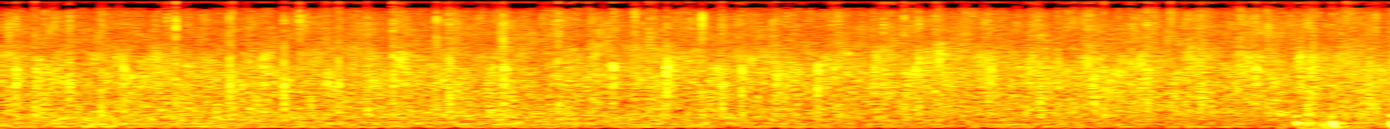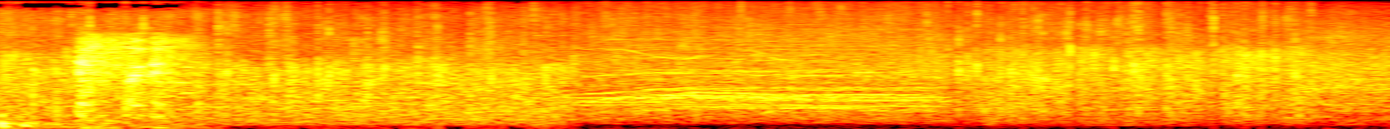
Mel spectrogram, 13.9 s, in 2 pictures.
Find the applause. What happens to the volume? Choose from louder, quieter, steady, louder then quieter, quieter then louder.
steady.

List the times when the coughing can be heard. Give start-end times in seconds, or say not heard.
6.3-8.0.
